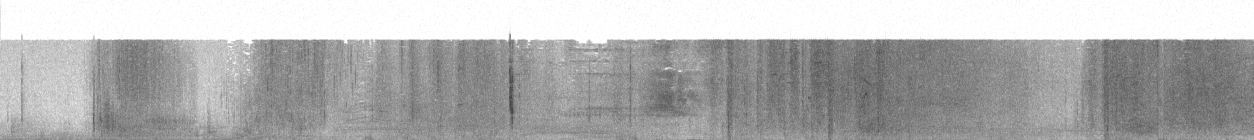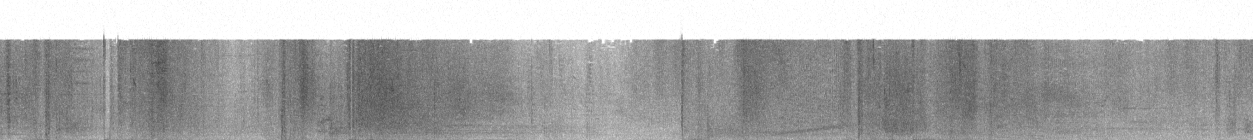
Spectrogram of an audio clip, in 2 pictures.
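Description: Gunfire and crackling energy blasts boom repeatedly.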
